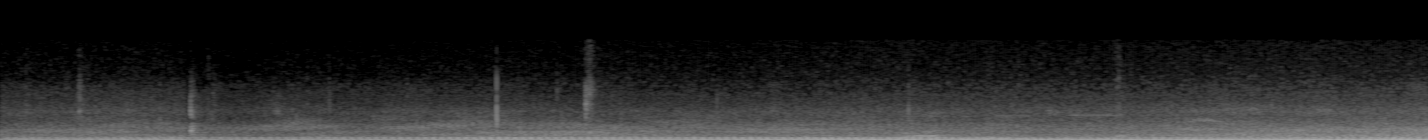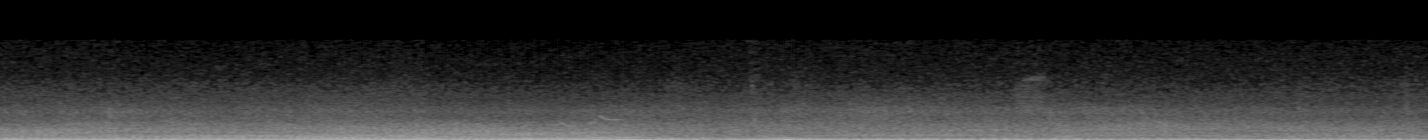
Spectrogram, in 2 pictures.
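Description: A man's voice reciting a blessing, over a steady low mechanical hum that grows louder and shifts in pitch about ten and a half seconds in.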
